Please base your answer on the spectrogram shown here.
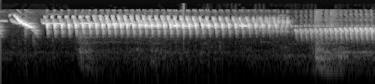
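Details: German crested canary producing a sweeping whistle then a long rolling trill for over two seconds, shifting to a lower, softer buzzy trill at the end.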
